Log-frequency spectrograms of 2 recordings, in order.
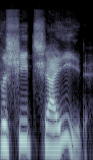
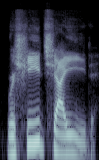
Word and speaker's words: Rashid Shaheed: Yes, I think it's Rashid Shaheed. Really? Like the H is silent.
